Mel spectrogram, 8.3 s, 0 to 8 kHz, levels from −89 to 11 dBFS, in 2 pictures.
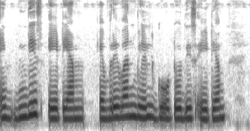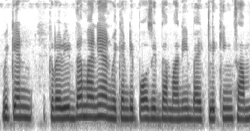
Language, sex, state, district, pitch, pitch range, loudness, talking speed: English, female, Punjab, Fazilka, 195 Hz, 190-210 Hz, -13 LUFS, 165 wpm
